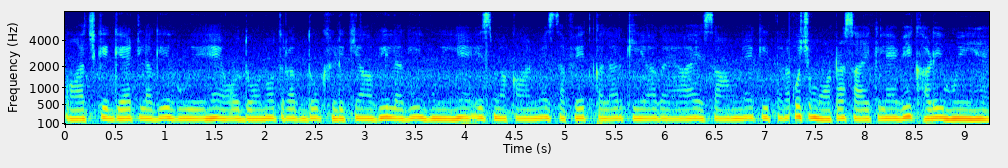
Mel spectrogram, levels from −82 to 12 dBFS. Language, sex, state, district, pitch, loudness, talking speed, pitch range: Hindi, female, Maharashtra, Solapur, 190 Hz, -23 LUFS, 215 wpm, 185-195 Hz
